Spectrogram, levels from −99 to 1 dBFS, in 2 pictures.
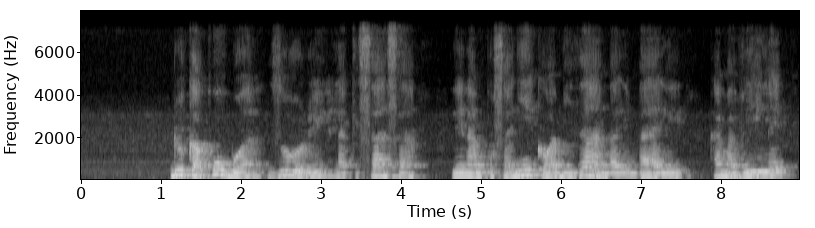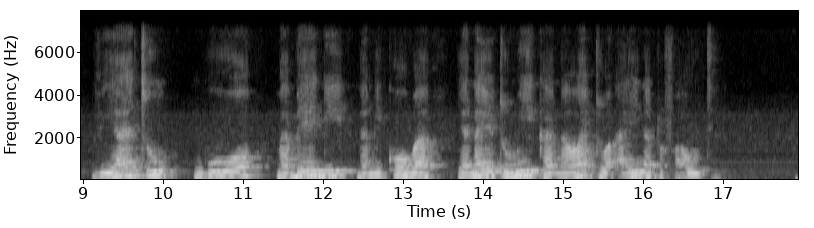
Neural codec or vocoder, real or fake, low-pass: none; real; 7.2 kHz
